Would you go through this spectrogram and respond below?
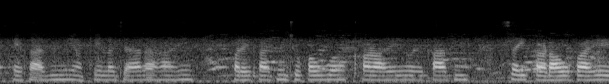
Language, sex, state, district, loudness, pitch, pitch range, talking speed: Hindi, female, Bihar, Darbhanga, -23 LUFS, 205 Hz, 200-215 Hz, 185 wpm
